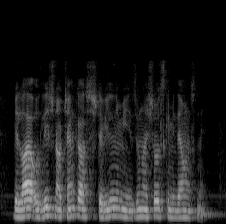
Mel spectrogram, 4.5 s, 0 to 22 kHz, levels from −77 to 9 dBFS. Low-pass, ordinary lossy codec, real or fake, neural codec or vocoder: 7.2 kHz; none; real; none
